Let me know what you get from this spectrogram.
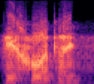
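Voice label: Speech Sound Russian; Common Player Target infantry; DCS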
